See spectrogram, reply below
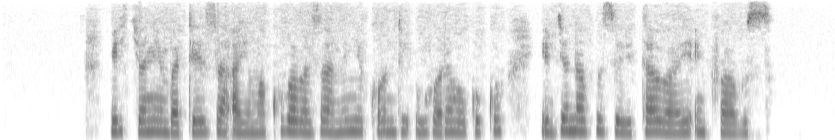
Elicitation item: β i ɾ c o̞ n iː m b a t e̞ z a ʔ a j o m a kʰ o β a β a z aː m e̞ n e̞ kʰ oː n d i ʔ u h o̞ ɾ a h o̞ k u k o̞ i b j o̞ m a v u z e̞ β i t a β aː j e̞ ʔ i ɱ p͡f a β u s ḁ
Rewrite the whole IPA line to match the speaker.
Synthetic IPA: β i ɾ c o̞ n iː m b a t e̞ z a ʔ a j o m a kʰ u β a β a z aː m e̞ ɲ e̞ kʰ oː n d i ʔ u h o̞ ɾ a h o̞ k u k o̞ i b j o̞ n a v u z e̞ β i t a β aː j e̞ ʔ i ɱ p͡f a β u s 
